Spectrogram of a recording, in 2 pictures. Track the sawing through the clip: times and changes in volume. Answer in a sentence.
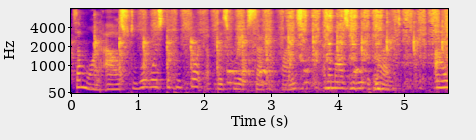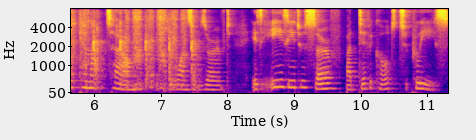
The sawing can be heard from 0.8 to 7.4 s, getting louder then quieter.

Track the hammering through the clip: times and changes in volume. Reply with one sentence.
You can hear the hammering from 0.0 to 7.7 s, at a steady volume.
